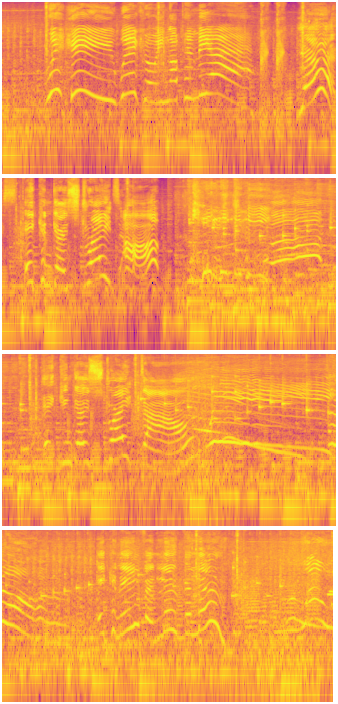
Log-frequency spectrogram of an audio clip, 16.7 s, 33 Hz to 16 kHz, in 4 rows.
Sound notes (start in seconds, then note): 3.2 snorts; 6.4 kids giggling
